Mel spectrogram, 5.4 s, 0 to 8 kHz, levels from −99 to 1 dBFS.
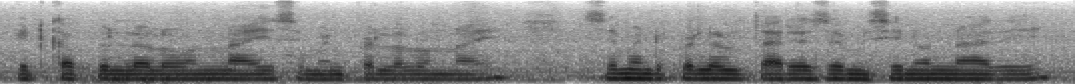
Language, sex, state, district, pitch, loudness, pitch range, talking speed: Telugu, male, Telangana, Mahabubabad, 120 Hz, -15 LUFS, 120-125 Hz, 135 wpm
